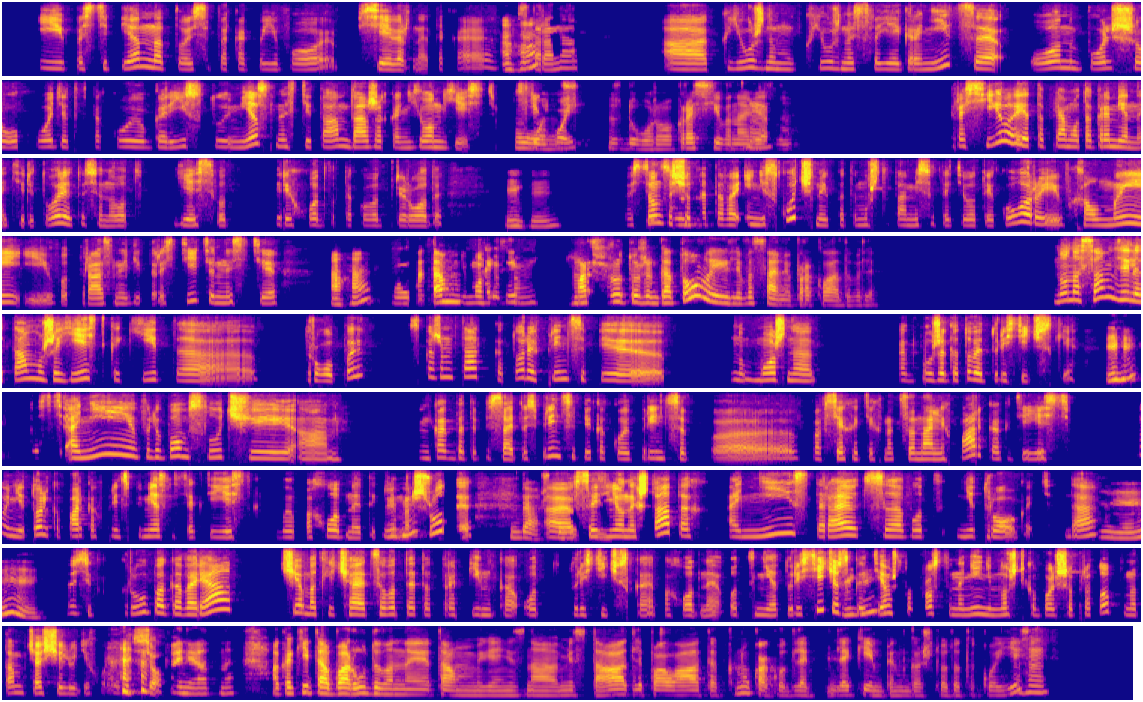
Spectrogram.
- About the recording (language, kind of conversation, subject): Russian, podcast, Какой поход на природу был твоим любимым и почему?
- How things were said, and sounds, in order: tapping; chuckle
